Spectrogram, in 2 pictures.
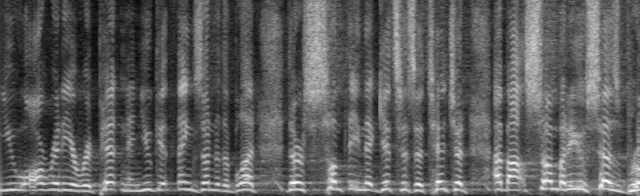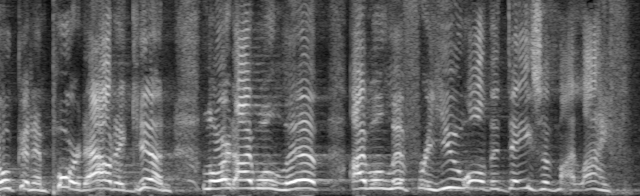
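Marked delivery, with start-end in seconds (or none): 2.8-12.7 very loud, high cry of devotion; impassioned preaching. Real, not acted. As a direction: shout the vow to heaven. Preaching climax, vow to Lord.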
